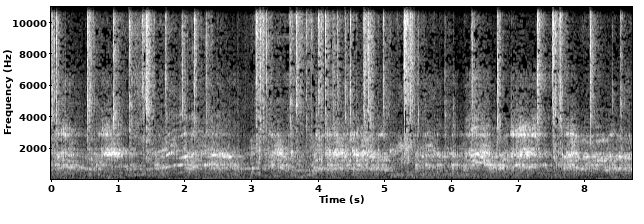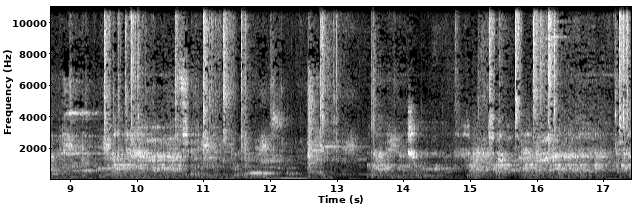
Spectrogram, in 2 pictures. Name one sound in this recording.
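Game music plays steadily through a loudspeaker.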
